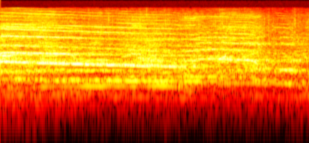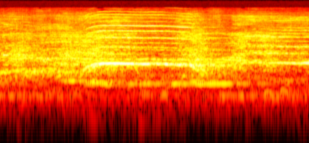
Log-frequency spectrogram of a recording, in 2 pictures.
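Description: Audience cheering with long, high-pitched whoops from several voices, one held call slowly falling in pitch over about two seconds and another starting about four seconds in.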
